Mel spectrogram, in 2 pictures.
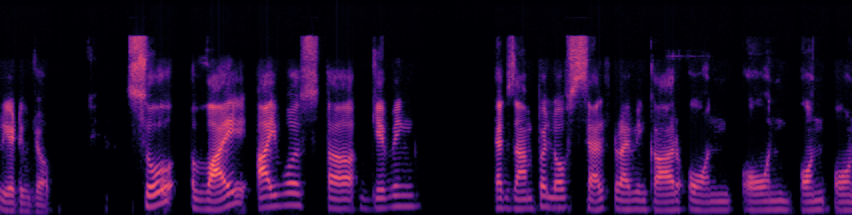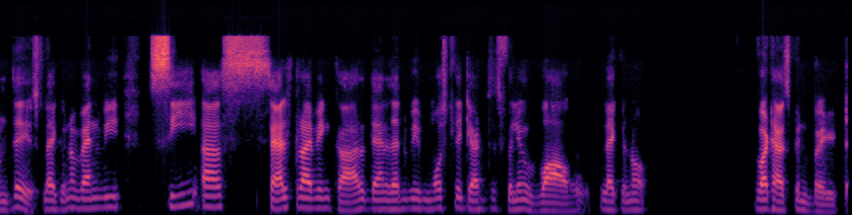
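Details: Adult man who stammers, senior volunteer of a self-help association of people who stammer, with word repetitions while speaking in a talk; stuttering.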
